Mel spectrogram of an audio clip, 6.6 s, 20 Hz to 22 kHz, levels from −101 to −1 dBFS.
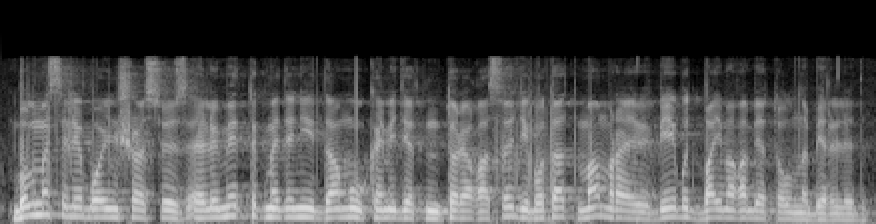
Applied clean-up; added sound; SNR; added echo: neural mask model Resemble Enhance denoiser.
